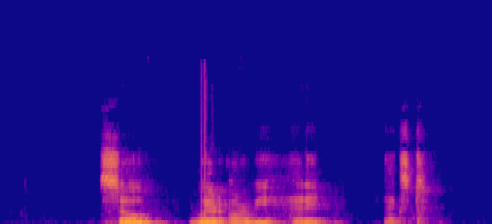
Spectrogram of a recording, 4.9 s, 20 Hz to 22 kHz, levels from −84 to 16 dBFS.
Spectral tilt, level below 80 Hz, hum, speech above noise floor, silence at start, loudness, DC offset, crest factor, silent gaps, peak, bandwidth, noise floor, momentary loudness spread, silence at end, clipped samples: -4.5 dB/octave; -48 dBFS; none; 61 dB; 1 s; -17 LUFS; under 0.1%; 18 dB; none; -2 dBFS; 12 kHz; -78 dBFS; 20 LU; 0.7 s; under 0.1%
